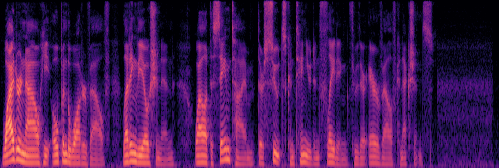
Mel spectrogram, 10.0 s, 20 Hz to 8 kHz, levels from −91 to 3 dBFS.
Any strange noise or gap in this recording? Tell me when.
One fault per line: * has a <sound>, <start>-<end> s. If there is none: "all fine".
all fine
